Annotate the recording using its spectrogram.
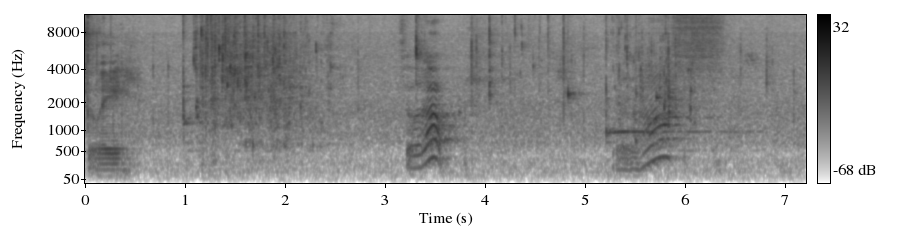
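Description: Liquid pours and splashes into a plastic bag.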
